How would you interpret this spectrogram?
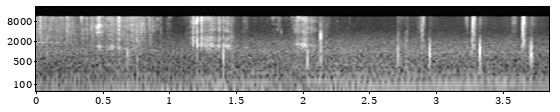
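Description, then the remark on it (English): Crisp crunching of crunchy broccoli clumps from a king-size tub being bitten and chewed, with irregular sharp cracks over a low steady background hum, no talking. “Here's your change, and here's your king-size tub of crunchy broccoli clumps.”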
